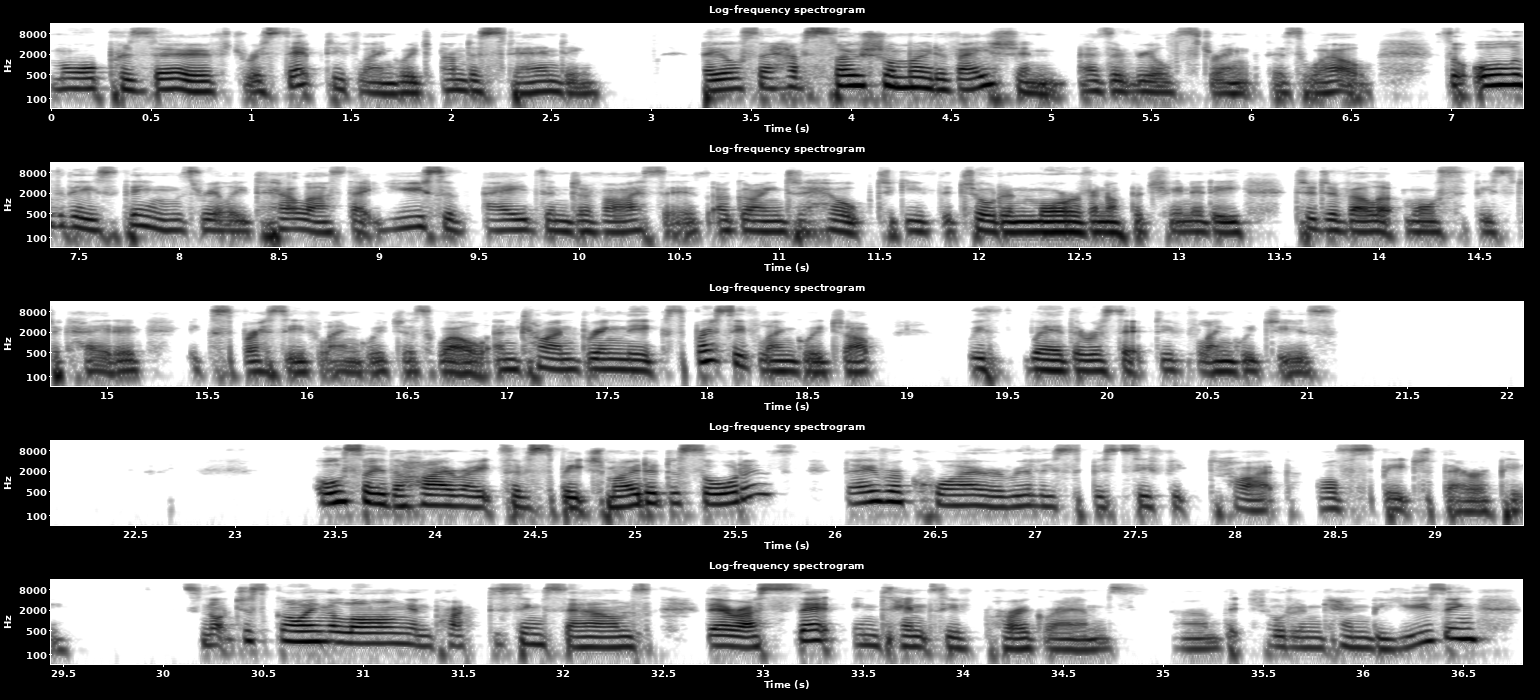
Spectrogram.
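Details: Adult woman speaking; normal speech.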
